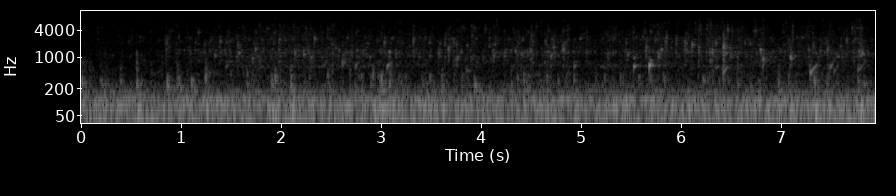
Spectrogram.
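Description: Faint underwater ambience from coral reef footage: a steady low rumble with many small bubbling pops and crackles scattered through it.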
